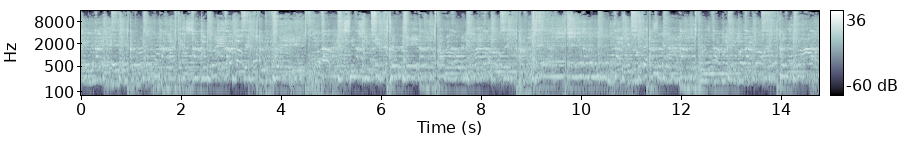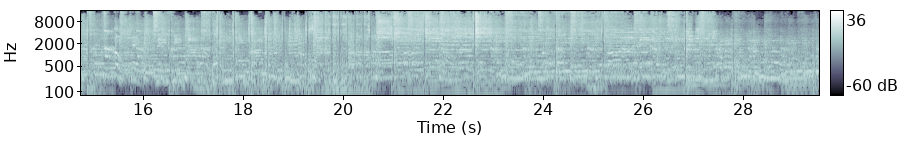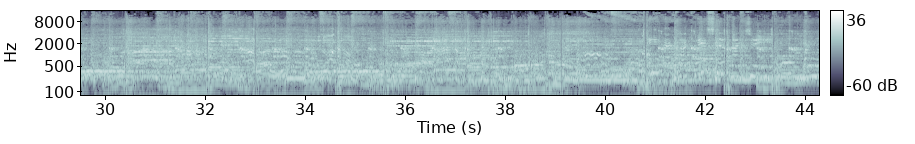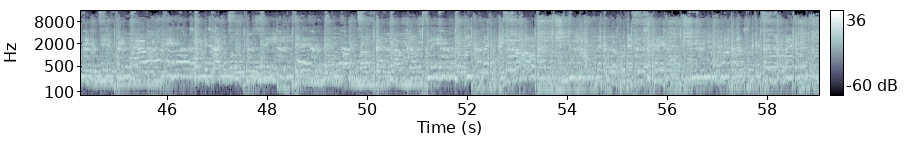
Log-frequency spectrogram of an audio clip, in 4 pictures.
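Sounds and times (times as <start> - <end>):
horns playing: 0.0 - 43.7
drum kit: 0.0 - 59.0
man singing into a microphone: 0.0 - 59.0.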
